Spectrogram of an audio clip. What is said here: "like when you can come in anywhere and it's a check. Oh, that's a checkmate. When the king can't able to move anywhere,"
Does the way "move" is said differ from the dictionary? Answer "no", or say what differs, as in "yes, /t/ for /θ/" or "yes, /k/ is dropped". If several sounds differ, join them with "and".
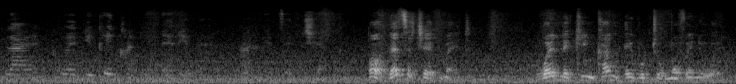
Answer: no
